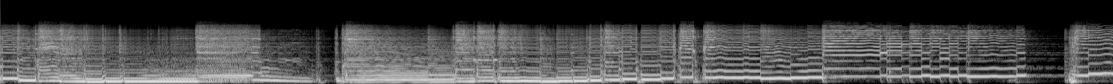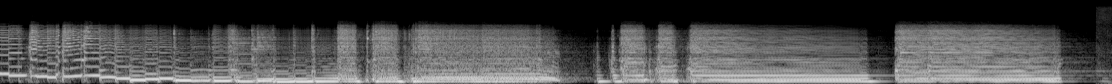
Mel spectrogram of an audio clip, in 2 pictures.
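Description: Electric guitar through a Laney GHR series amp with mild overdrive, drive set just past half, playing a continuous melodic run of sustained, gently crunchy notes at strong level for over twenty seconds with only brief gaps.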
